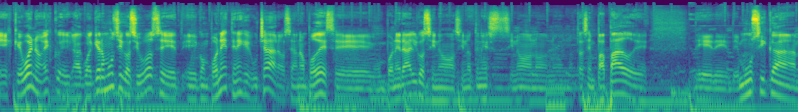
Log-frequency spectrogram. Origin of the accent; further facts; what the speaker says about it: San Marcos, Córdoba, Argentina; soy nacido acá, soy enfermo de San Marcos, wow, claro, amo.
